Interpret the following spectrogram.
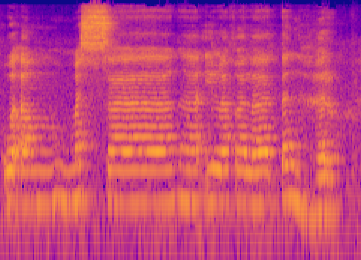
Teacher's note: Pada lafaz amma ini terdapat hukum guna musyaddadah karena mim bertasydid sehingga dibaca dengung dua harakat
